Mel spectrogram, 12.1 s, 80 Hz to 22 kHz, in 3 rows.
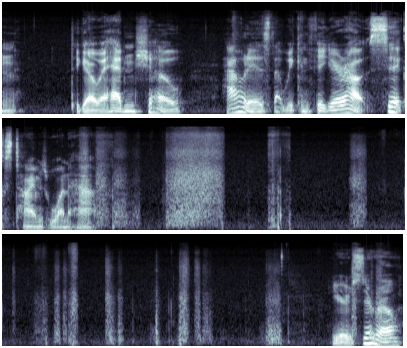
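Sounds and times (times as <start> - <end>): stylus taps and scratches: 7.5 - 10.9.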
